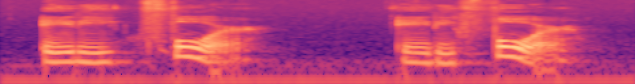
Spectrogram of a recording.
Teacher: we have a stress on the last syllable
